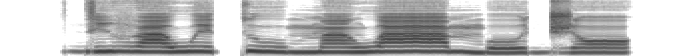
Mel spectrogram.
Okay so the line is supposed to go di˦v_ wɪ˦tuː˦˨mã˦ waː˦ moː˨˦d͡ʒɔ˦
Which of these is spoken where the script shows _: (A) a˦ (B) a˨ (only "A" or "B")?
A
